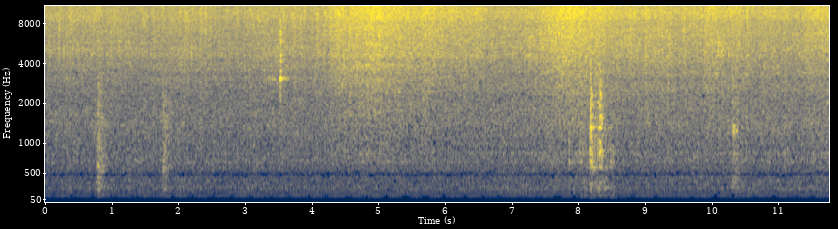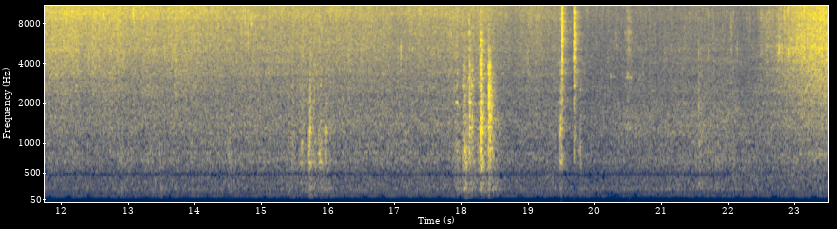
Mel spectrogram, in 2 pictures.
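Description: Food sizzles steadily in hot oil in a pan.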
